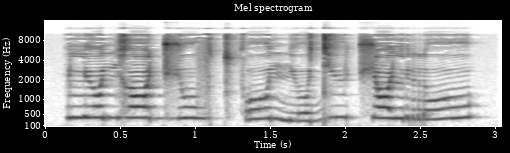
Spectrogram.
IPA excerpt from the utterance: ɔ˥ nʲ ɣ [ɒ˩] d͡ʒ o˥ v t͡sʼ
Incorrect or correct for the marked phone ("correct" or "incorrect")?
incorrect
